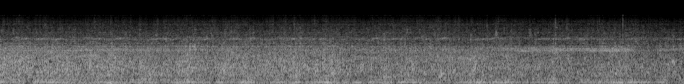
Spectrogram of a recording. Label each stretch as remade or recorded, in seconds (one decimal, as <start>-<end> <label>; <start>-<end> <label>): 0.0-6.8 remade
